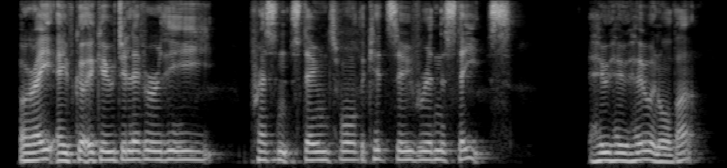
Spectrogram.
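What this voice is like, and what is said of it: Put-on Bristolian accent. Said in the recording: “a Bristolian Santa ... a Bristolian accent”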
